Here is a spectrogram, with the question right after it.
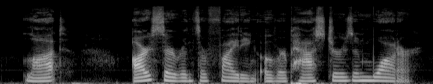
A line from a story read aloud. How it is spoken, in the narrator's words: said Abram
